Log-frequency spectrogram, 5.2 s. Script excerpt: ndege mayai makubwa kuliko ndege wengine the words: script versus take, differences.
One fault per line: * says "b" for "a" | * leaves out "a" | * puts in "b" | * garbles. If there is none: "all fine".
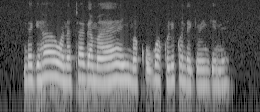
* puts in "hao wanataga"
